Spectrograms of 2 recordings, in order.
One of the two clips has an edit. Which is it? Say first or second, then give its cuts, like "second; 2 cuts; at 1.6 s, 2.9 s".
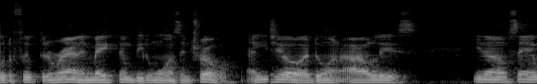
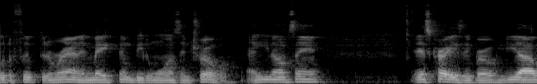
first; 1 cut; at 2.7 s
